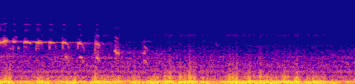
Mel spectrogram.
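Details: Two bald eagles calling in their nest territory on Hornby Island, one eagle flying in to a lower branch; a quick series of thin, high piping notes, stepping slightly downward within the first second, over a heavy, constant low rumble.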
